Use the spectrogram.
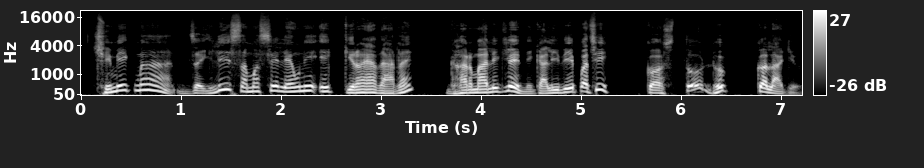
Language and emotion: Nepali, happy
